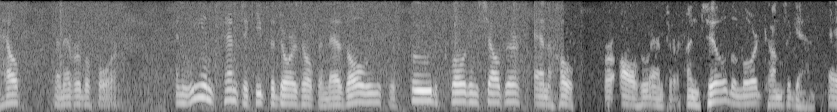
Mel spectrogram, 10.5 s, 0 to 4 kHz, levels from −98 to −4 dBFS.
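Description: From 0.34 to 0.68 s, just before "ever before", the room background gives way to a smooth, featureless hiss about 3 dB quieter, then the real background returns with the sound. This is comfort noise in place of the background, likely because the sender's voice detector took the pause as silence and stopped transmitting, leaving the receiver to generate shaped noise. The same swap recurs from 5.0 to 5.14 s, between "open as always with" and "clothing shelter" (about 4 dB down), and from 6.6 to 6.68 s after "clothing shelter" (about 3 dB down).

From 7.04 s to the end at about 10.5 s, the background drops and breaks up into twinkling specks. This is overdone noise removal: a suppressor set too hard switches off frequency bands close to its noise estimate, taking quiet parts of the speech with them. Within this stretch, from 7.26 to 7.56 s, comfort noise again fills a pause at about 2 dB lower level. 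Throughout, the G.711 call path keeps nothing above 4 kHz.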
